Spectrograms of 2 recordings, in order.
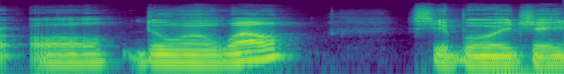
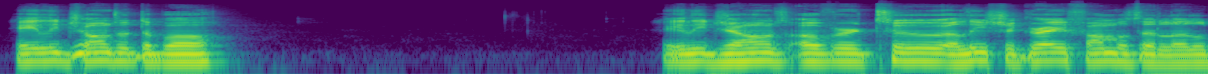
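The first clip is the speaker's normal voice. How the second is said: quick running commentary, rising on the action; live play-by-play; 2 semitones higher than usual. Acted. Fan calling the Liberty game live for viewers, quick play-by-play. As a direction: call each pass and shot as it happens.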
